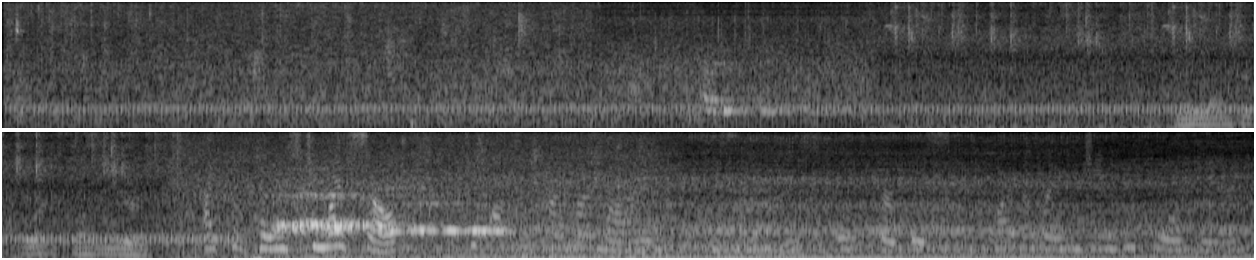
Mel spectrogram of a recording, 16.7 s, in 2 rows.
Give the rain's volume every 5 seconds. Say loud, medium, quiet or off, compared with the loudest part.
loud, loud, loud, off.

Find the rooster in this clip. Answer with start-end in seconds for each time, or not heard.
10.1-11.8.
